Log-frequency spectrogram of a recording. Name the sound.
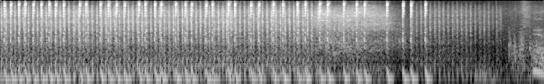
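turret gunfire in a video game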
